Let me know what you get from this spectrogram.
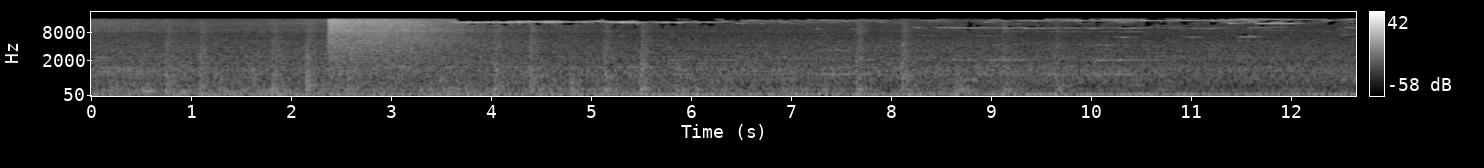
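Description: JR Shikoku 8000 series electric train rolling slowly past along the platform as it arrives: a steady low rumble with irregular clicks of wheels over the rail. There is a brief hiss about two seconds in, and faint high-pitched wheel or brake squeals from about six seconds on.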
